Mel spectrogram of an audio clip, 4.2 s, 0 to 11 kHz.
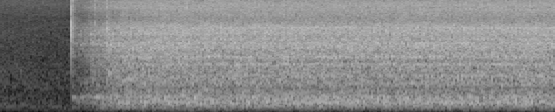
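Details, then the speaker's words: Furnace blower with the time delay relay bypassed, wired straight to the power converter fuse: a click, then a quick spool-up to a strong, steady airy rush at 100% speed. Normal blower sound without the faulty relay. "Now you can hear what the blower sounds like without the relay in line."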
